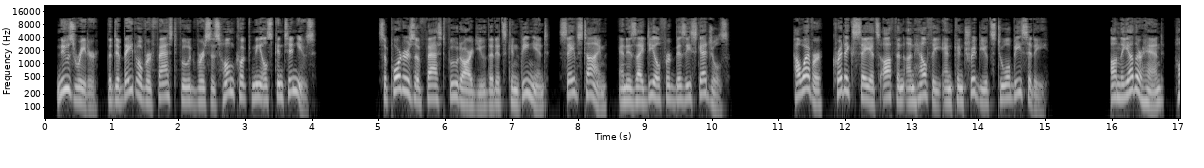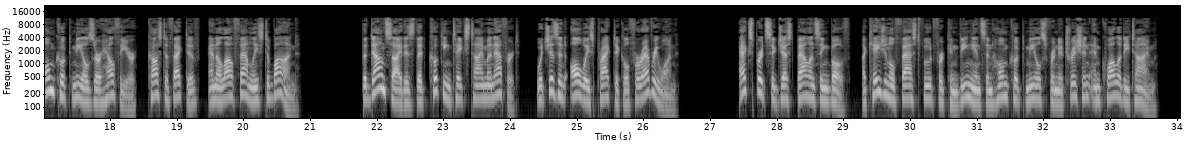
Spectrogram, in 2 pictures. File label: news anchor; celpip practice test; listening practice test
